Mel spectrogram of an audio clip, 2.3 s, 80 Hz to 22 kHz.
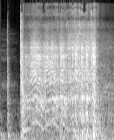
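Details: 1979 Ford F350 dually, 400M small block, automatic, sat 22 years in the woods; new starter and battery cable fitted after slow cranking: brisk cranking about 1.5 s, winds down without catching, no start.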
